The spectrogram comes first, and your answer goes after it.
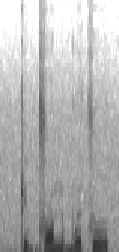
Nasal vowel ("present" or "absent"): absent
